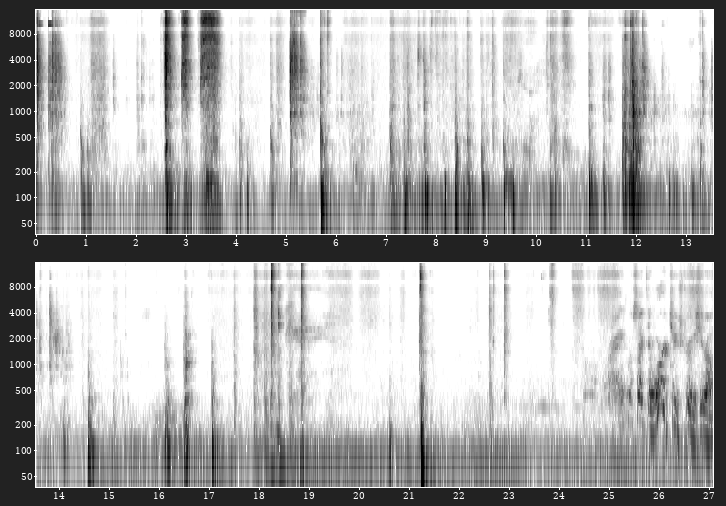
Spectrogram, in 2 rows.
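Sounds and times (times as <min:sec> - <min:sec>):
tools knocking and rattling: 0:00.0 - 0:03.0, 0:04.7 - 0:09.4, 0:11.0 - 0:18.6
steady low hum: 0:05.9 - 0:27.0.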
